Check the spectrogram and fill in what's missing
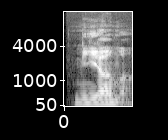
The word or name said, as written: Niyama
